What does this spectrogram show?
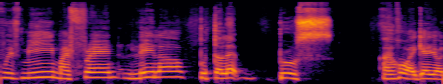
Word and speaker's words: Boutaleb-Brousse: Welcome listeners to another Wholehearted podcast episode and today I have with me my friend Leila Putalp Bruce. I hope I get your name pronounced correctly.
